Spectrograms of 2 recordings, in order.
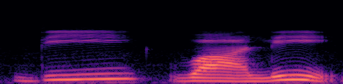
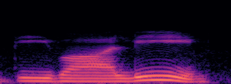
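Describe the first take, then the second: First: दिवाली slowly split as दि, वा, ली; three drawn-out beats in दिवाली; syllable by syllable. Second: Said in the usual way. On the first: Shown as a demonstration. Teacher sounding out दिवाली for learners, syllable by syllable. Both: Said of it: "तो शब्द पढ़ते हैं".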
